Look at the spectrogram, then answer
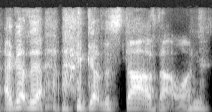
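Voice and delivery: laughing through the words; chuckling while saying bless you. Real, not acted. Laughing at friend's sneeze.

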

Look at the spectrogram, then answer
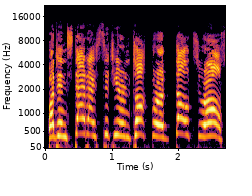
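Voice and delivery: high, loud mock outrage; imitating Greta Thunberg. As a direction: rant like an outraged teen activist. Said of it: "Greta Thunberg saying".

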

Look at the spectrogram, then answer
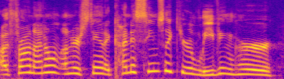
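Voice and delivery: high-pitched, mock-bewildered questioning; puzzled. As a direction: pitch it up, tentatively querying him. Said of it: "I was kind of like".

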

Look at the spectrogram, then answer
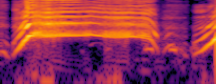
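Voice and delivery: two high, loud shrieks; piercing re-enacted scream of horror; top-of-the-lungs scream. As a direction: shriek like a theater full of fans. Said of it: "screaming at the top of our lungs".

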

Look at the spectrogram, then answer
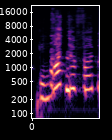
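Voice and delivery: high, loud retold disbelief; shocked outburst. Recalling seeing her roommate through the window, shocked outburst. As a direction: blurt it like you just saw something mortifying.

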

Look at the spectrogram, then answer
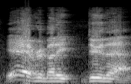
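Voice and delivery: a loud, careless go-ahead to the whole cast; mock director order. De Palma waving the whole cast on, hammed-up and loud.

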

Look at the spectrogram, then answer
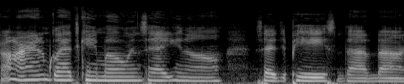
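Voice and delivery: lightly voiced calming neighbor; calmer mock neighbor. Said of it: "She's like".

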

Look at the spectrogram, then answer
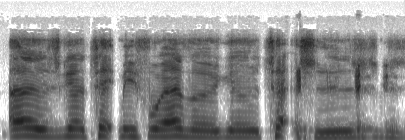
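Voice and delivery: griping in a mock English accent. Host mimics travelers complaining about Texas distances, mock English accent. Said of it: "but with an English accent".

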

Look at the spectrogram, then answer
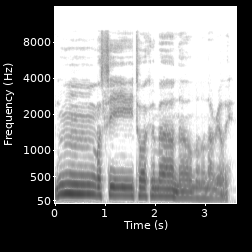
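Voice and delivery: slow, puzzled mock doubt, trailing off very quietly; mock puzzled mumble fading away. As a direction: imitate a skeptic who mutters and fades out. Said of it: "Some of you even went".

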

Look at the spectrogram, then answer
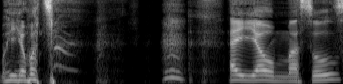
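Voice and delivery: slow, high, loud laughing bro voice; mock tough-guy greeting. Greeting the cohost as Muscles, hammed-up bro voice. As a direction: greet like a gym bro hamming it up.

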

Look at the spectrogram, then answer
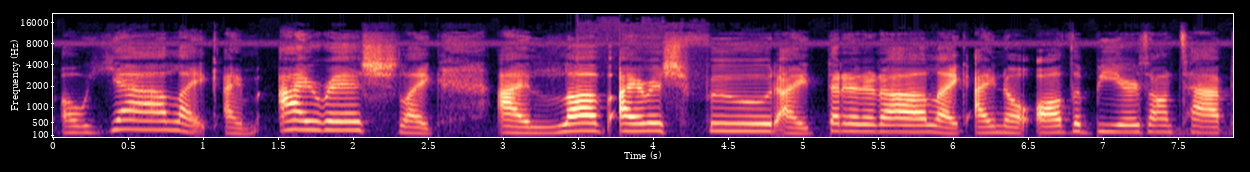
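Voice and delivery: slow, gushing imitation of excitement; mock excited. Girl at the Irish restaurant on Saint Patrick's Day, mock excited. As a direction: stretch the words in hammed-up enthusiasm. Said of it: "so excited to be there".

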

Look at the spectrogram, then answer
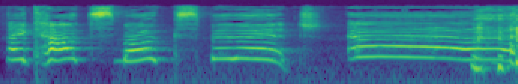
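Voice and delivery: high, slow crying wail; mock sobbing despair. Exhausted person lamenting about spinach, high slow sob. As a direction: wail it tragically.

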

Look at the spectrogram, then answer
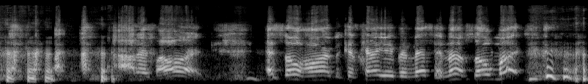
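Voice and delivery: high-pitched, laughing through the words; laughing protest. Real, not acted. Rapper question from interviewer, answered with amused, laughing protest. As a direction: crack up while protesting a tough choice.

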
